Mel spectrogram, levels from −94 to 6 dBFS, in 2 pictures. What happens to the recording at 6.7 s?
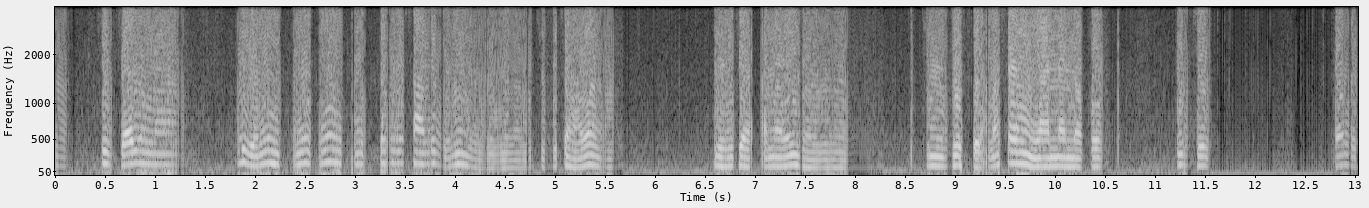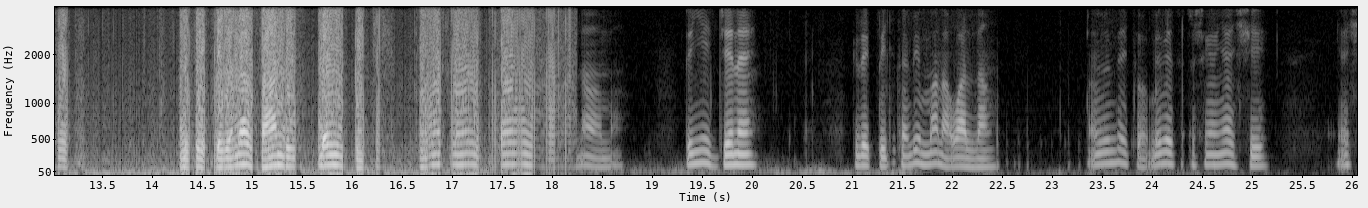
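At 6.7 s the speech sits inside a stretch of mu-law and A-law mixed up, running from the start to 18.24 s: samples coded as A-law are being decoded as mu-law, so every level is remapped wrongly. Some peaks come out too large and others too small, and near-silent samples are pushed well above zero. The voice sounds harsh and gritty, with hiss filling the pauses. On a waveform the envelope looks jagged and the gaps never flatten. A spectrogram shows broadband distortion smeared up to the 4 kHz telephone limit.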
